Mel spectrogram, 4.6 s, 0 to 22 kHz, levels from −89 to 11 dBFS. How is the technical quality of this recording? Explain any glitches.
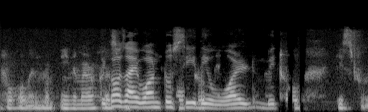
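The recording has one clear glitch, with the top end stopping around 8 kHz as expected from an Opus call path. From 1.49 to 3.82 s the speech sinks, at its deepest by roughly 40 dB, for about two seconds in total, likely speech suppressed in double talk, where the echo canceller mistook overlapping speech for echo.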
